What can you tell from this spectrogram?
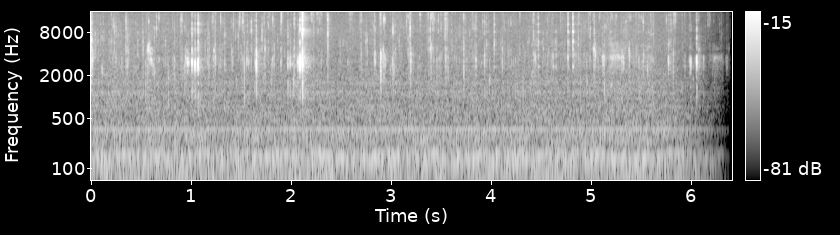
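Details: Indoor dinnertime for four 8-week-old kittens, Racecar, Pip, Hannah and Tunanut, eating canned food and kibble: quiet, scattered crunching and wet slurping ticks, one sharp bite near the middle, steady low hum, fading out at the end.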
